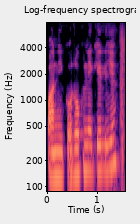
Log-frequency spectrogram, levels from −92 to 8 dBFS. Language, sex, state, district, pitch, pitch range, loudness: Maithili, male, Bihar, Saharsa, 145 Hz, 130-150 Hz, -21 LUFS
